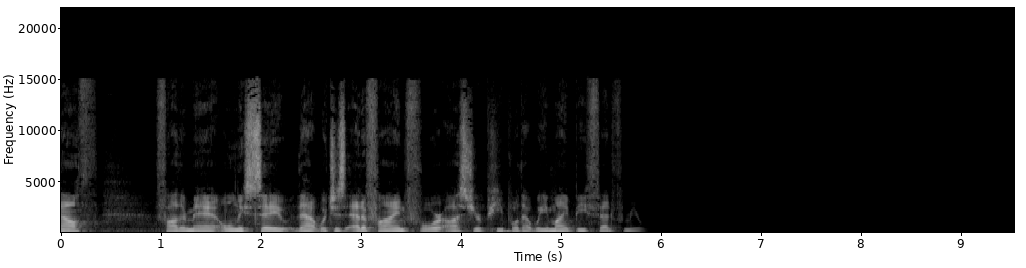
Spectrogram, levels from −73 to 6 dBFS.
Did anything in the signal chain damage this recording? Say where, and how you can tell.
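No, nothing damaged it.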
